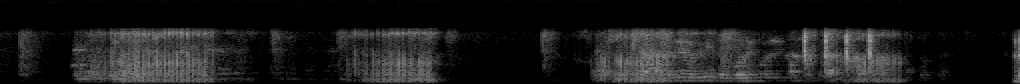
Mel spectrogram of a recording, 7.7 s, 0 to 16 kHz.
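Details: A 2-month-old Labrador puppy snoring while napping: rough, rattly snoring in repeated bursts, with a person's voice close by.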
